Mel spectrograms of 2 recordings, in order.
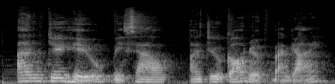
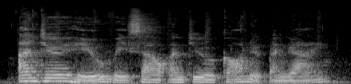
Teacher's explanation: That's how you speak Vietnamese. Every word is spaced evenly. There's a small little space in between every word. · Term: Spacing between words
